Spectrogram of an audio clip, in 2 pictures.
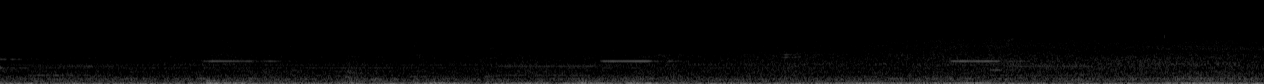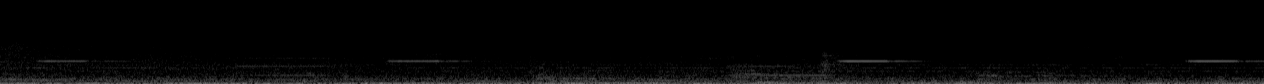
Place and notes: Alte City Pension, Rankestraße - morning staircase activity
tenants and hotel guests walking up and down the stairs, leaving the building for breakfast. someone still using the dail-up connection. rustle of winder jackets. so dominant and present yet hardly noticeable in the whole set of everyday sounds. one of many sounds we filter out i guess.
9 December, 08:36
